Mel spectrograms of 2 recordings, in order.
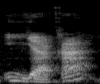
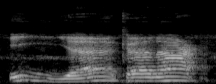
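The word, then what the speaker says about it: إياك: Oke, di ayat kelima ini kesalahan yang biasa terjadi adalah ketika kita mengucapkan iyyaka tidak ada tasydidnya. Iyyaka padahal ada tasydidnya. Jadi di ayun. Iya. Oke. Iyyaka Oke, kemudian pengucapan ain itu juga boleh ditahan.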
